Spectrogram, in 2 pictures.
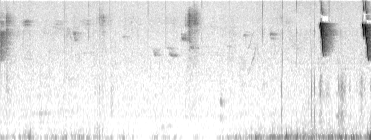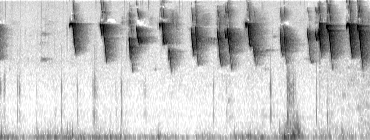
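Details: Saffron finch, called canário-da-terra, calling noisily: after about four seconds of low rumble, a run of sharp high descending chirps starts and speeds up, some in quick doublets, over steady low background noise.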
